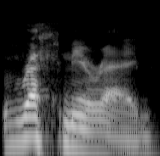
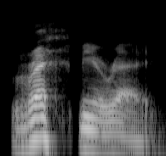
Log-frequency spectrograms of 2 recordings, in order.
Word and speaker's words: Rekhmire: It's pronounced Rekhmire. Rekhmire.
